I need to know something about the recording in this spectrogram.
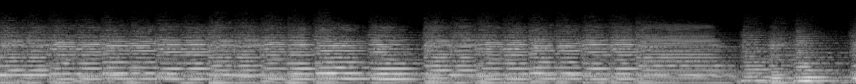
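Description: Cello bowed in a steady beginner melody of short repeated notes, played along with a recorded string-orchestra accompaniment that holds a low bass underneath. The accompaniment's bass changes near the end.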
